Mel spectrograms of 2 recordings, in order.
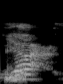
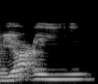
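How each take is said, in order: First: The ya stops without any following vowel. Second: The ya is followed by an added vowel. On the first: The speaker calls it right. "namun ya" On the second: The speaker calls it wrong. "Bukan ya'i"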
